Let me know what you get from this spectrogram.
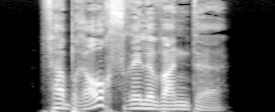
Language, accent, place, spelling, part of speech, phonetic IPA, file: German, Germany, Berlin, verbrauchsrelevante, adjective, [fɛɐ̯ˈbʁaʊ̯xsʁeleˌvantə], De-verbrauchsrelevante.ogg
- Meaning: inflection of verbrauchsrelevant: 1. strong/mixed nominative/accusative feminine singular 2. strong nominative/accusative plural 3. weak nominative all-gender singular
